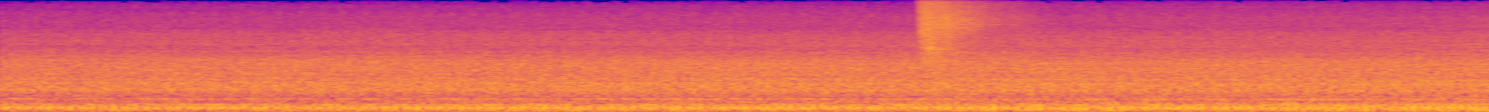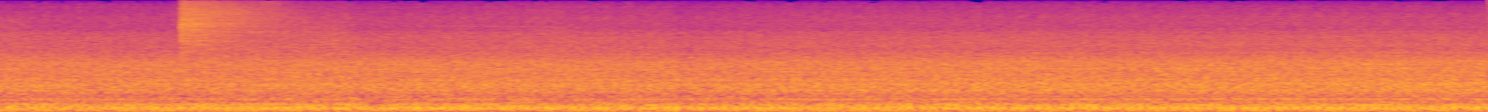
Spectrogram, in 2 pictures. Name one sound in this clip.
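A truck engine hums low and steady from inside the cab.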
